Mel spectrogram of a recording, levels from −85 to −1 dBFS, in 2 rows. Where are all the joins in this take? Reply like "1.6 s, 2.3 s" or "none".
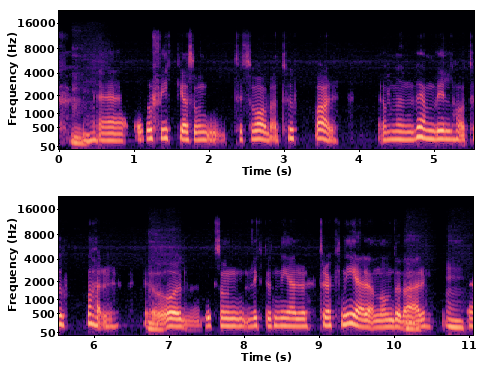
8.9 s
